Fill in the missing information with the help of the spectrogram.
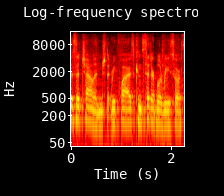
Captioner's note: speaking in French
